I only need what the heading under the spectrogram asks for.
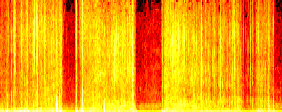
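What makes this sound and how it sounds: Gloved fingers draw a strip across a flat, reversible pink and silver plastic sequin fabric sheet, flipping the sequins. The result is dense, crinkly, tearing-like rustling with bright hiss and small clicky bursts. The rustling comes in stretches separated by brief quiet pauses.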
